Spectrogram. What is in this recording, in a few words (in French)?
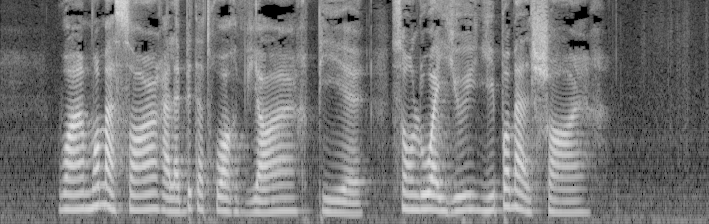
Accent de la Mauricie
